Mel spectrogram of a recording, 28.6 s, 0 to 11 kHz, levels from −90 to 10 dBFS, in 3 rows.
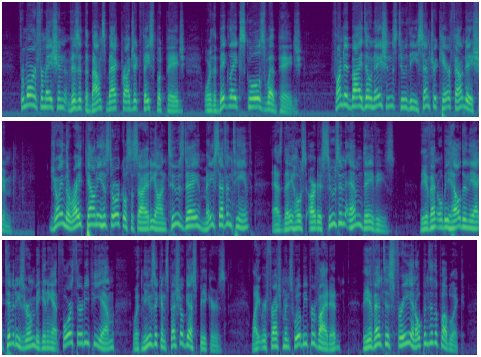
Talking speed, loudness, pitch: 155 wpm, -19 LUFS, 165 Hz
